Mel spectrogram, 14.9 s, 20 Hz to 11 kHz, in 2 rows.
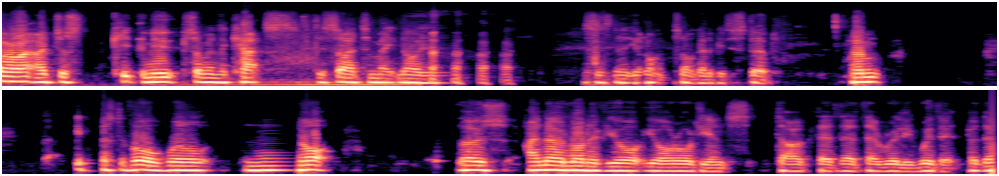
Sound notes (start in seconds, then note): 3.0 laughing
